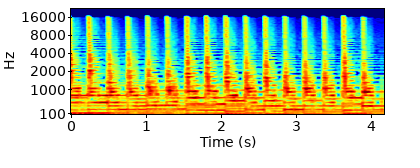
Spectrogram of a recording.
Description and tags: A few keyboard thingies. All my stuff loops fine, but the players here tend to not play them correctly.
